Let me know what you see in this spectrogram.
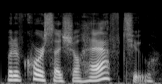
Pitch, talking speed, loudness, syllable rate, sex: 185 Hz, 260 wpm, -15 LUFS, 5.4 syllables/s, female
